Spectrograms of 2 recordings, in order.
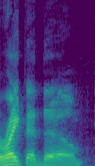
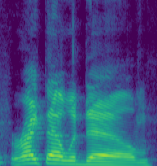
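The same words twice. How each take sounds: First: Said in the usual way. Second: Slow, spelled-out "write that one down"; slow emphatic. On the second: Shown as a demonstration. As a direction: say it slowly like dictating.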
